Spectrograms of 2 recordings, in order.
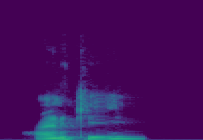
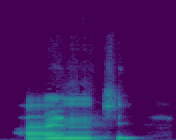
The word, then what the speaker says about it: Heinicke: Yeah, and you know, Taylor Heinicke played pretty well on Sunday, but wait, what's the quarterback's last name? – Heinicke. – How do you say it? – Heinicke. – There you go.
